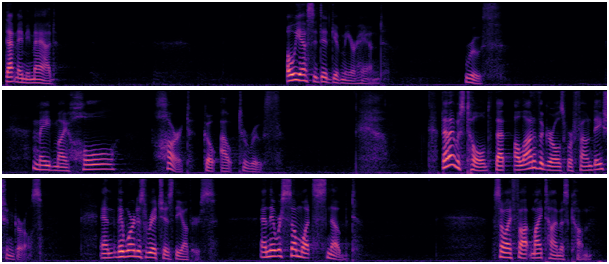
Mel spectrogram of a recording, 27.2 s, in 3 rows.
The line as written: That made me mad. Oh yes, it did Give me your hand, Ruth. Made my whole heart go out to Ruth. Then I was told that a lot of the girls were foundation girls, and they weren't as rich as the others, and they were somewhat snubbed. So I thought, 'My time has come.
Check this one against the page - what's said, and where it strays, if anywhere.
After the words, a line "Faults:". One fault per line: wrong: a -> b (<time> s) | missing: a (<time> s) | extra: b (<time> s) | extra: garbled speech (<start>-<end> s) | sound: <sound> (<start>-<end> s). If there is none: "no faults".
That made me mad. Oh yes, it did Give me your hand, Ruth. Made my whole heart go out to Ruth. Then I was told that a lot of the girls were foundation girls, and they weren't as rich as the others, and they were somewhat snubbed. So I thought, 'My time has come.
Faults:
no faults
